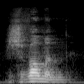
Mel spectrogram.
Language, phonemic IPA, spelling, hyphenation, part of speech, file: Dutch, /ˈzʋɑ.mə(n)/, zwammen, zwam‧men, verb / noun, Nl-zwammen.ogg
- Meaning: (verb) 1. to babble, talk a lot but say little 2. to nag, talk on and on ad nauseam; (noun) plural of zwam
